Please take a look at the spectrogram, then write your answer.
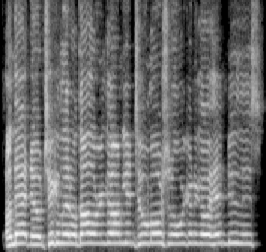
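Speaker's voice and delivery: high, loud hype-man burst; excited hype. Real, not acted. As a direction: fire up the chat for the giveaway. Hyped giveaway launch on stream.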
